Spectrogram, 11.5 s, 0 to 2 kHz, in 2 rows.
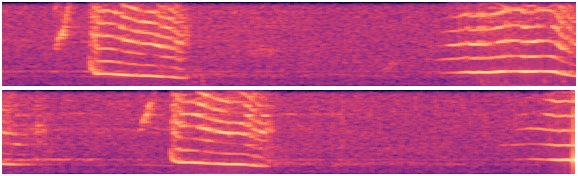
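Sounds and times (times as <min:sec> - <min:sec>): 
humpback whale song: 0:00.5 - 0:02.0, 0:04.4 - 0:08.8, 0:10.8 - 0:11.4.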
